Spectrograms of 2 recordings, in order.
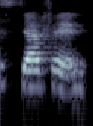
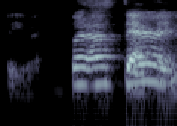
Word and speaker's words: Stephen: pronounced it as no i said stefan but it was just because there was stefan stephen steve finn it's stephen you read the haste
